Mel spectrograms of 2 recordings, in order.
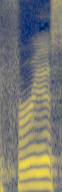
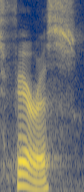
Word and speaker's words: ferrous: day let's see here so the pronunciation is ferrous and non-ferrous has to do with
